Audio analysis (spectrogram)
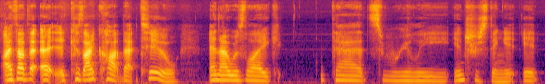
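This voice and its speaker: A woman's voice: lowish voice, unhurried, pushed and bright. A woman co-hosting a writing workshop, casually chatting as she shares her story ideas. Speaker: writer and workshop co-host.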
